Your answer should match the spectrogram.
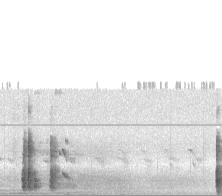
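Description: A bird calling twice in quick succession: two short, harsh calls about half a second apart, the second trailing off downward in pitch, over a faint steady hiss.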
